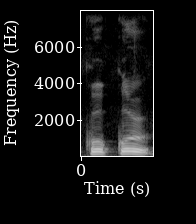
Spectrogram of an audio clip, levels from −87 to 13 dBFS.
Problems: continuous background conversations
